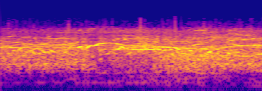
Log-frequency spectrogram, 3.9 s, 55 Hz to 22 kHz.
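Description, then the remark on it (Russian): A large crowd in Leningrad roars steadily during the salute marking the lifting of the siege on 27 January 1944, a dense wash of many voices cheering and shouting together in excitement, loud and unbroken, with no single voice standing out. “Это ликование людей.”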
